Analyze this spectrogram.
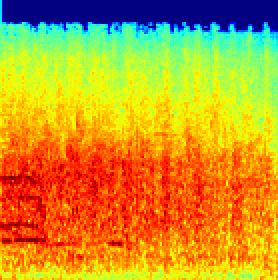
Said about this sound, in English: that deserves more applause than that. That's a great thing to have accomplished, guys.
